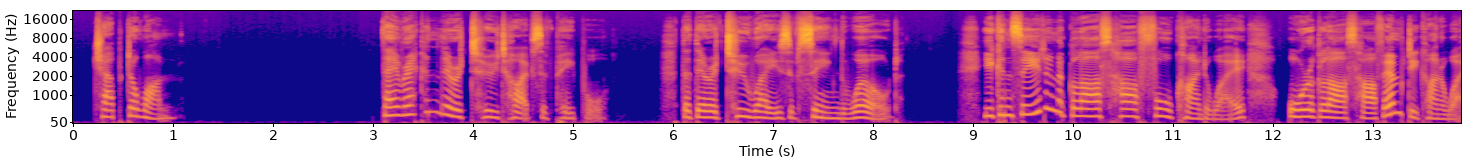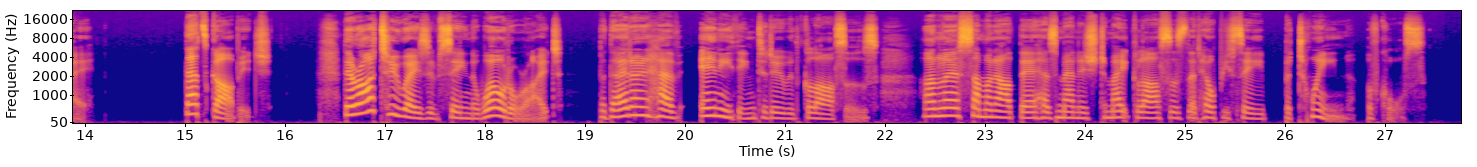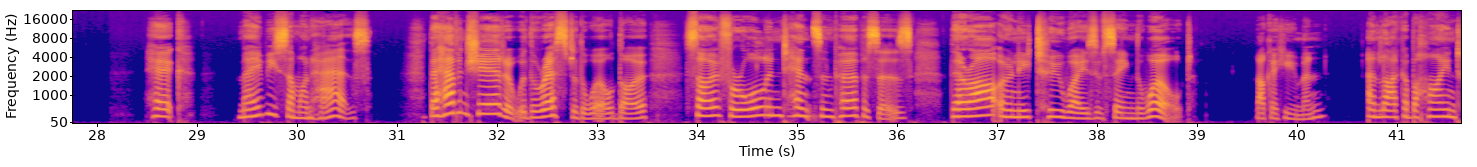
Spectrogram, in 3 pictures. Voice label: Urban Fantasy Fiction Soft Australian Accent; Between Homes

